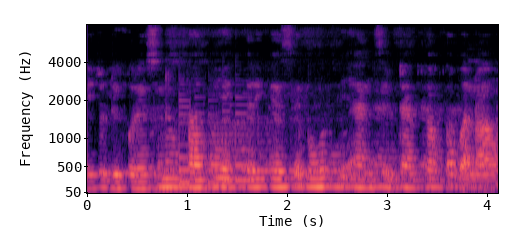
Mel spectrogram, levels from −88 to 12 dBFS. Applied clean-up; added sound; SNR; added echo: none; Guitar; 8 dB; reverberation time 2.5 s.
